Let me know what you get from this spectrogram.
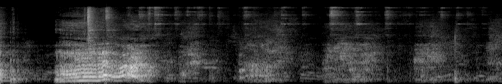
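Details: Dog making noises at a cat: one loud, rough, harmonic growling howl of about a second and a half, followed by softer, breathy grumbling bursts.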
